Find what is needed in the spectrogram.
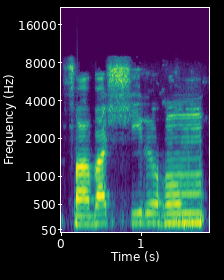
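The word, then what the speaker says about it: فَبَشِّرْهُم: হ্যাঁ, এখানে মিম সাকিনের পরে বা এসেছে, তাই মিমকে মানে এক আলিফ পরিমাণ গুণনা করে করতে হবে। উচ্চারণটা বলছি, ফাবাশশিরহুম, ফাবাশশিরহুম বিআযাবিন।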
